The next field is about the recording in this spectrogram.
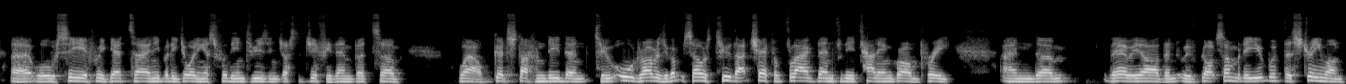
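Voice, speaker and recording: A man commentating a sim racing league, excitable and fond of repeating "indeed" and "then", his voice going hoarse. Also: mid-range voice, no echo, dull audio. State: losing his voice. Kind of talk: post-race commentary.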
